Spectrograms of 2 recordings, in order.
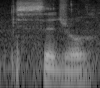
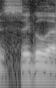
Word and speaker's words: sigil: Sigil like vigil sigil but that's what I was saying and I was like I feel like I was saying sigle at first but I think because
